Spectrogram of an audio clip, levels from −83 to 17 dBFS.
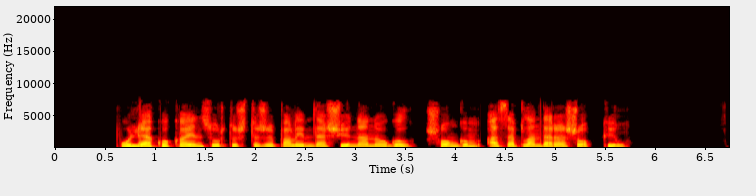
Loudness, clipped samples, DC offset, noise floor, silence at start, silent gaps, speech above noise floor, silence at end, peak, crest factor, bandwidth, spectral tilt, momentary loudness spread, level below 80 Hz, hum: -19 LUFS; under 0.1%; under 0.1%; under -90 dBFS; 0.65 s; 3.64-3.71 s, 5.41-5.46 s; over 71 dB; 1.05 s; -2 dBFS; 18 dB; 7.6 kHz; -6 dB/octave; 6 LU; -52 dBFS; none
